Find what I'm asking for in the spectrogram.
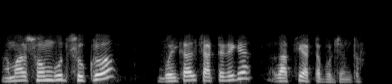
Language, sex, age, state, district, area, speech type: Bengali, male, 45-60, West Bengal, North 24 Parganas, urban, conversation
